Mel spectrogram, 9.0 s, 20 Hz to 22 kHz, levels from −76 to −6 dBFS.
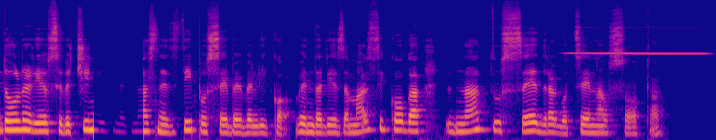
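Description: Speech, with two faults. An audio dropout to a faint residue runs from 1.17 to 1.79 s, after "dolarjev se" and before "ne zdi posebej veliko". The speech cuts abruptly for 0.62 s, leaving only a faint sound roughly 25 dB down. The likely cause is a brief loss of the signal while the path after the break stayed live. From 6.96 s to the end, a feedback whistle appears. It is a thin, steady tone at 5.4 kHz, roughly 15 dB below the speech, swelling and fading slowly in level. It likely comes from a loudspeaker-to-microphone loop held just short of runaway.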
